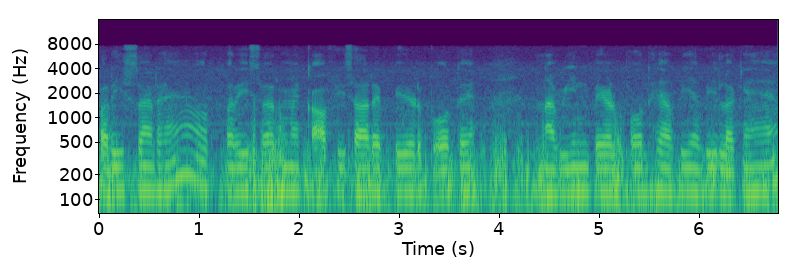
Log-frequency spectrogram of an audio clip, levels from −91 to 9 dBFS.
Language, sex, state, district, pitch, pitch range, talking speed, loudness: Hindi, male, Uttar Pradesh, Budaun, 120 Hz, 120-125 Hz, 115 wpm, -17 LUFS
